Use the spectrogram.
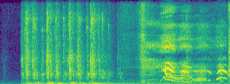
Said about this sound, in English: Dude, you're making fun of me with the keyboard and the mouse. Have you heard you typing on the podcast yet? Because you clicky clack louder than anything I've ever heard. I have a loud keyboard. Yes, you do.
